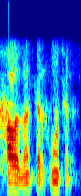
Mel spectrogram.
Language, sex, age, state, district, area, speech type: Kannada, male, 30-45, Karnataka, Dharwad, rural, conversation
